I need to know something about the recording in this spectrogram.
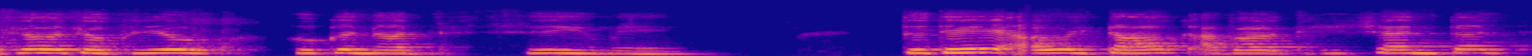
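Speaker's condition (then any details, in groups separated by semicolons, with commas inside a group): Cerebral palsy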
